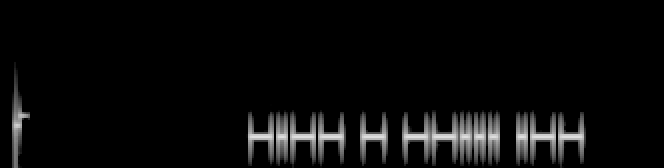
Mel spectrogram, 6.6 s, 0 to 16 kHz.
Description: Morse code, heard as a keyed tone, about 17 wpm, 700 Hz. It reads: YT7W
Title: DXCC-100 Call Signs - 4 Characters - 17wpm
